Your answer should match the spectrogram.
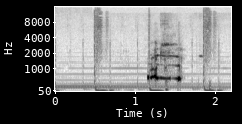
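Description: A single short pitched cry, under half a second long, about a second in, over a faint steady hum.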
